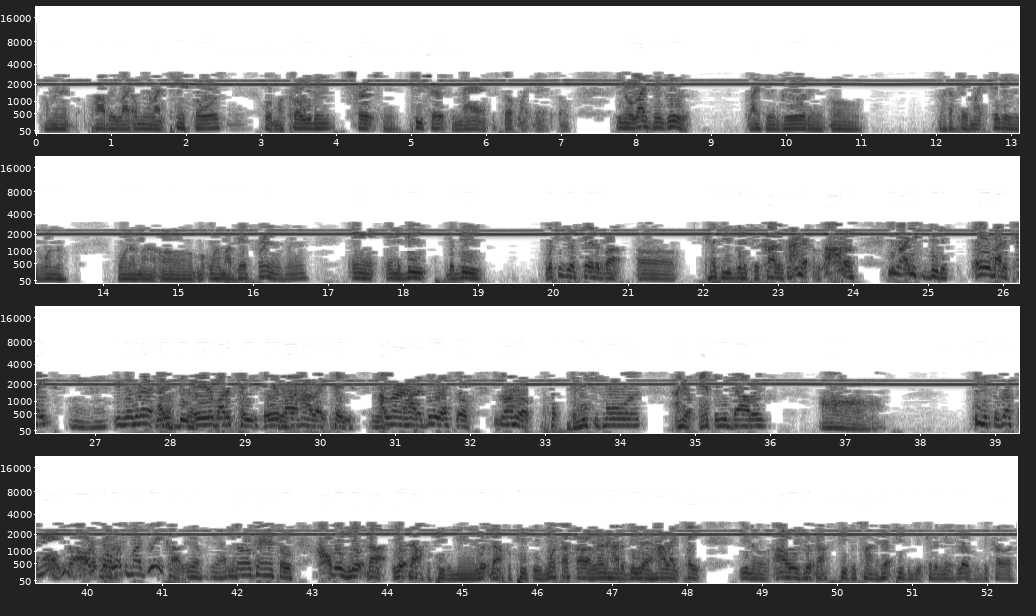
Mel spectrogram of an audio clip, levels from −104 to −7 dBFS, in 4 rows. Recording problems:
distortion; heavy; 13% of the sound clipped
garbled, watery; badly; nothing above 3 kHz
high-pitched whine; loud; throughout; 2 kHz, 3 dB below the speech

